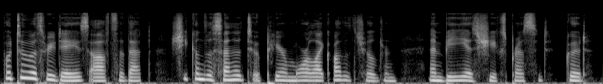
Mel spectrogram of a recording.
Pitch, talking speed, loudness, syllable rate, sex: 190 Hz, 220 wpm, -18 LUFS, 5.8 syllables/s, female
